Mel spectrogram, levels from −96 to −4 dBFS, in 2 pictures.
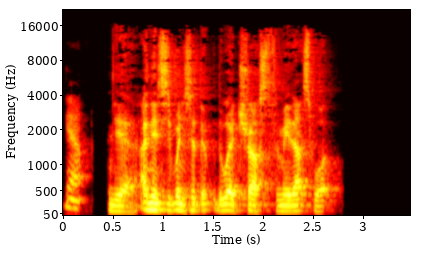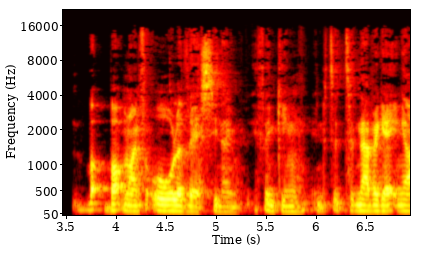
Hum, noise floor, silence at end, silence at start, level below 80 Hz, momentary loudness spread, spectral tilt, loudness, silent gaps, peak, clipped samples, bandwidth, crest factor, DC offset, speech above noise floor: none; under -90 dBFS; 0 s; 0 s; -62 dBFS; 13 LU; -4 dB/octave; -21 LUFS; 0.31-0.44 s, 2.81-3.55 s; -2 dBFS; under 0.1%; 16 kHz; 20 dB; under 0.1%; over 69 dB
